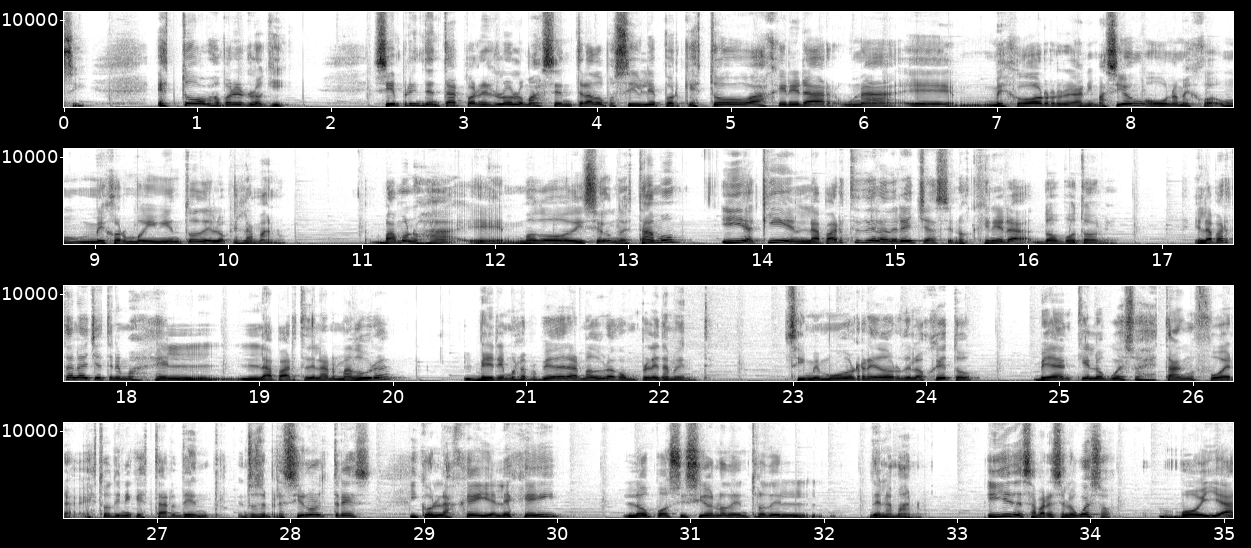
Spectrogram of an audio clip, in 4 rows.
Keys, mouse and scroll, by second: 2.9 right click, 3.1 g, 4.6 right click, 4.8 g, 11.8-14.8 drag, 15.5 click, 16.9 click, 17.3 click, 26.5-27.6 middle drag, 27.6 KP_3, 33.1 KP_1.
